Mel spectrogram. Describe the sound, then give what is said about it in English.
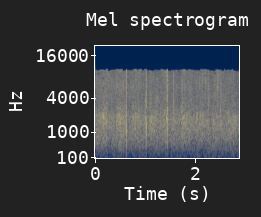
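A church audience applauds its ministers with steady, dense clapping, a few sharper claps standing out early on. “God, let's give them a nice hand tonight, if you will.”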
